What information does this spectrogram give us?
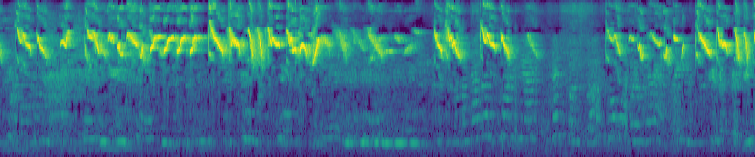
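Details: Extended white-eye song of quick, high, bright chirps strung into energetic runs, pausing briefly around the middle before more rapid twittering, faint low hum behind.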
